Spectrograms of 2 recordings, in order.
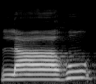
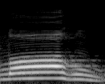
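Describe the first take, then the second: First: The L sound is light and thin. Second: The L sound is full and heavy. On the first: The speaker calls it wrong. "लाहू तो बारीक हो गया" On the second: The speaker calls it right. "लाहू नहीं पढ़ना बल्कि लहू"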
